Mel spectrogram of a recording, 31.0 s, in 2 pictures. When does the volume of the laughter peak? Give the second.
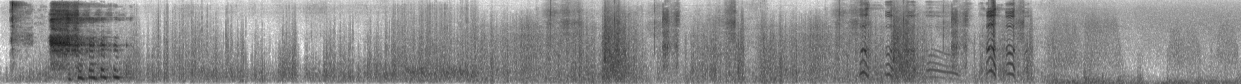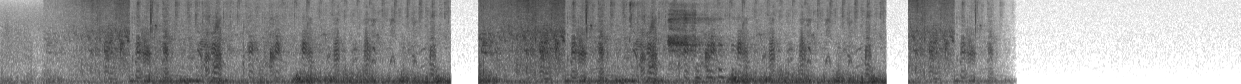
1 s.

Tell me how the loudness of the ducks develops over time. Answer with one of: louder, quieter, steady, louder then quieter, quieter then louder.
steady.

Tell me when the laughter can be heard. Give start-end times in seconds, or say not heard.
0.1-1.6, 10.7-12.9, 23.4-24.9.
